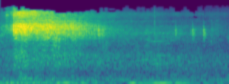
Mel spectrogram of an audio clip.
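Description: Logo intro music with a deep, steady bass rumble and a bright burst of high noise at the start that fades away over about a second.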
